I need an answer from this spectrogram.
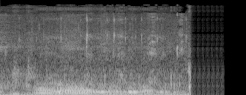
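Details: House cat growls as it eats, a deep continuous throaty rumble with slight wavering pitch lasting nearly two seconds before cutting off abruptly into silence.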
